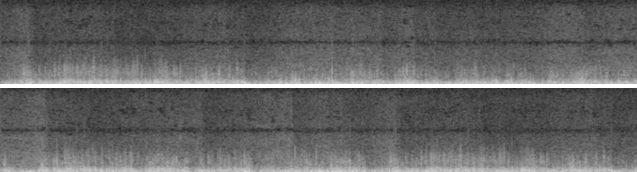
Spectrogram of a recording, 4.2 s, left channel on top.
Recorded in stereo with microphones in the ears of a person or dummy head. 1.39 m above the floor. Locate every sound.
2.1 s breathing: 65° right (ahead or behind)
